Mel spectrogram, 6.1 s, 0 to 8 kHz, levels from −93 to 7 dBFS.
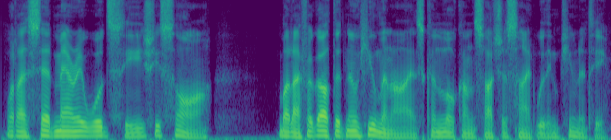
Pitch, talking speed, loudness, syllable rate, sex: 85 Hz, 225 wpm, -20 LUFS, 5.4 syllables/s, male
